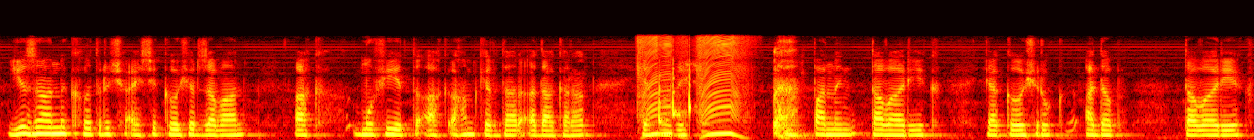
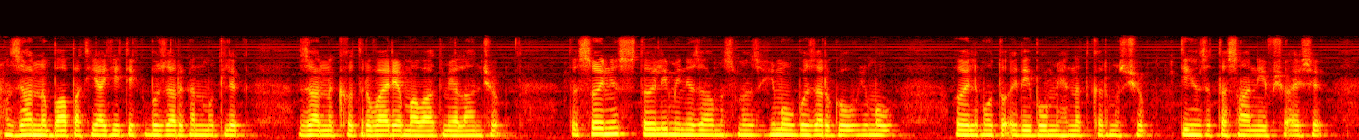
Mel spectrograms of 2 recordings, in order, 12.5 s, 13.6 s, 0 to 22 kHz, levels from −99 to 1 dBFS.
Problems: background sounds at intervals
